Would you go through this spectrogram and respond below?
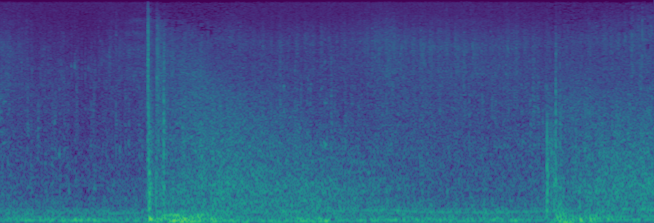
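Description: Tank cannon firing blind in War Thunder, two heavy booming shots about four seconds apart over a constant rumbling engine drone, no speech.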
